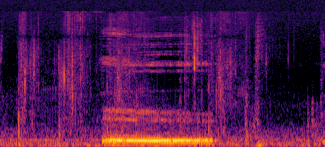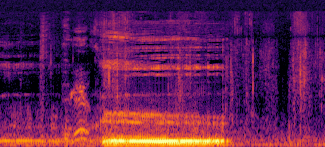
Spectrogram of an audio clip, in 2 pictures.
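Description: A low creature grunts and snorts nearby.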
